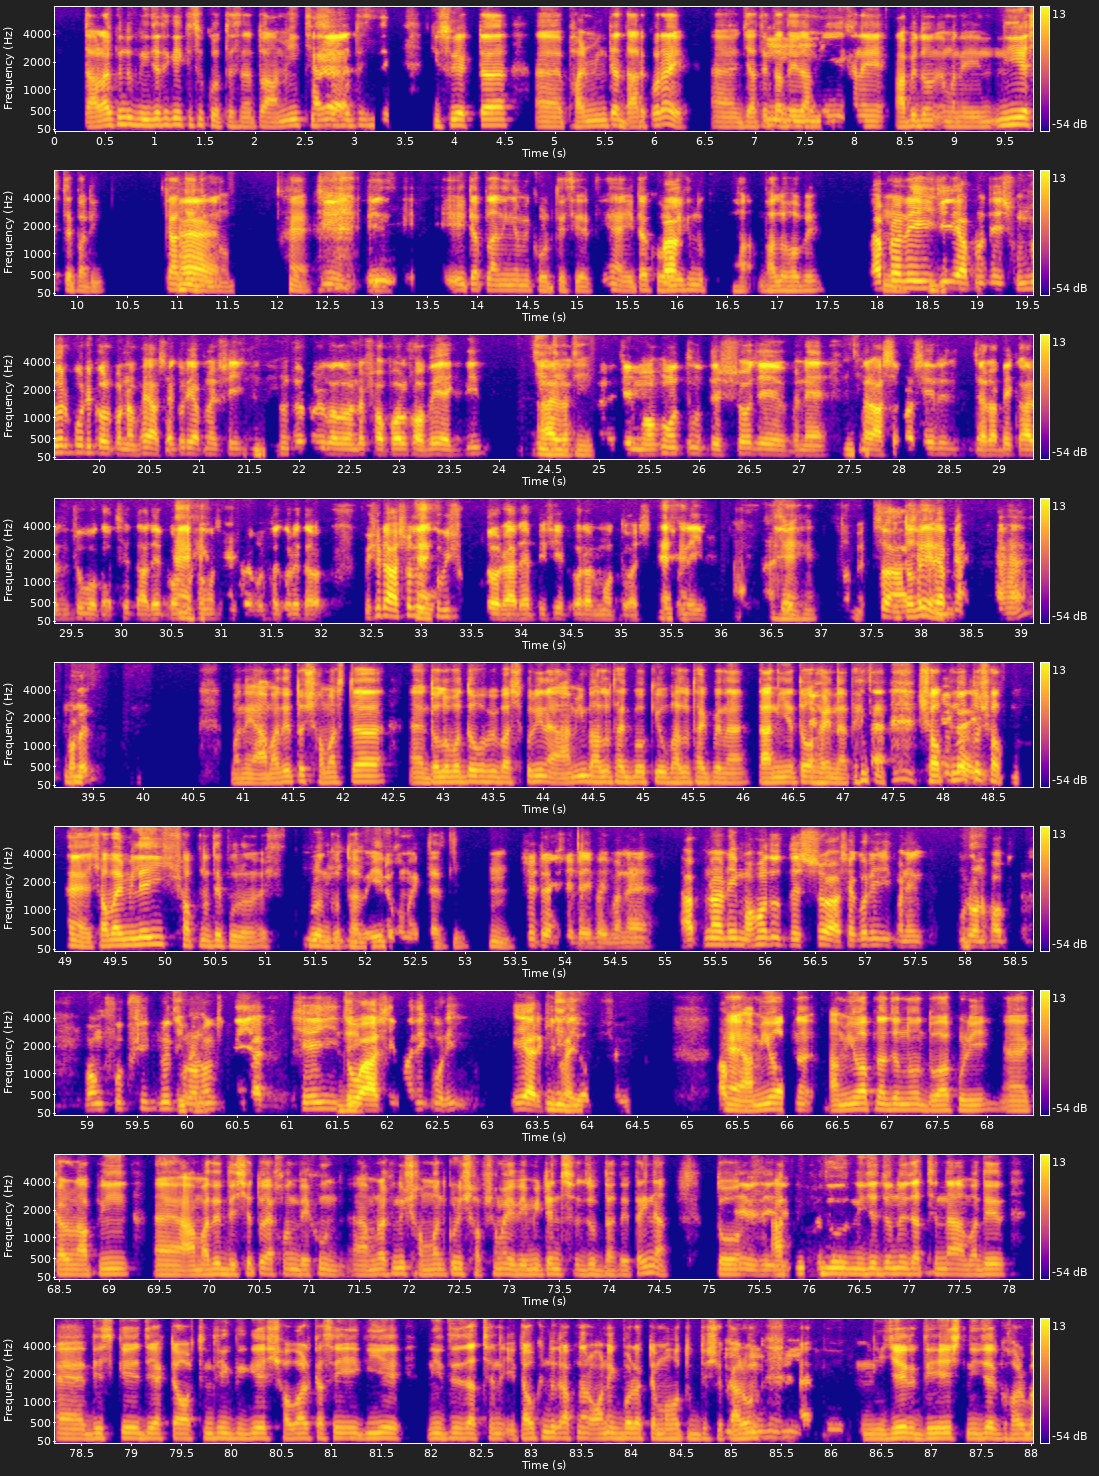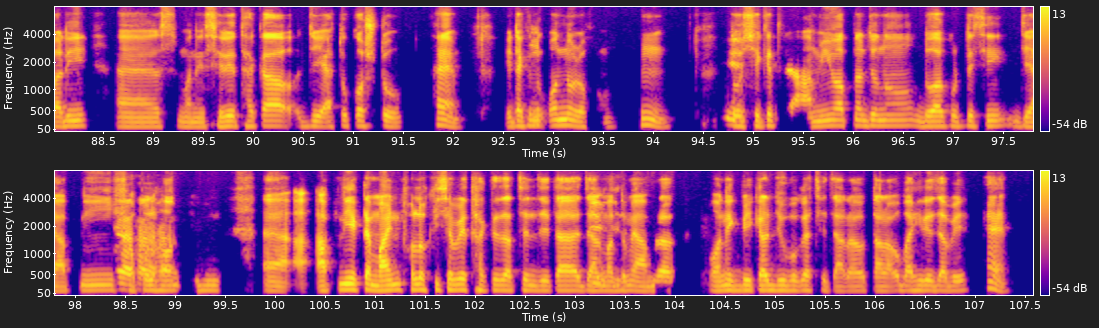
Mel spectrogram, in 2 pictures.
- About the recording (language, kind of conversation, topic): Bengali, unstructured, আপনার ভবিষ্যতের সবচেয়ে বড় স্বপ্ন কী?
- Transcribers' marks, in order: static; other noise; laughing while speaking: "তাই না?"; tongue click; "হোক" said as "হোফ"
